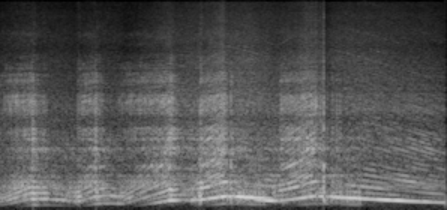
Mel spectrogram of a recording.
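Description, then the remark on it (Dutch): A lightweight sports car engine idles with a throaty rumble at the Geneva Motor Show, then revs up in several quick rising-and-falling blips before settling back to a steady idle. Loud, with no talking. “En dan hoor je als je ermee rijdt dit.”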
